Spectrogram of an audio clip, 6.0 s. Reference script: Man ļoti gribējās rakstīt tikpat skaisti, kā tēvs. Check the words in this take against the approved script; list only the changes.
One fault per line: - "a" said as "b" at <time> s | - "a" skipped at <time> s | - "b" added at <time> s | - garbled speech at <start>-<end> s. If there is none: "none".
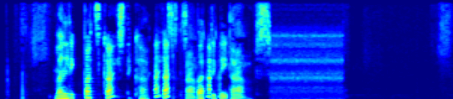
- "ļoti gribējās rakstīt" skipped at 0.9 s
- garbled speech at 2.1-3.1 s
